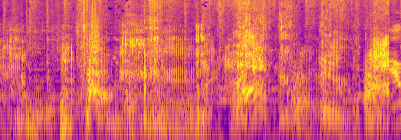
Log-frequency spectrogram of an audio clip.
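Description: Lions growling and roaring at each other as they fight, a run of rough calls coming every second or so.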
